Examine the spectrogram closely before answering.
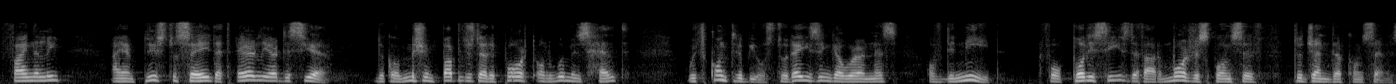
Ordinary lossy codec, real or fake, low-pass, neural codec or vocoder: Opus, 32 kbps; fake; 7.2 kHz; codec, 16 kHz, 1.1 kbps, Voila-Tokenizer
